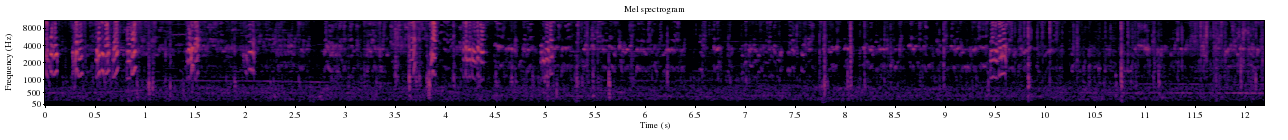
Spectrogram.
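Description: Hand screwdriver driving screws through the hinge of a boat's storage-locker lid: faint scattered clicks and short squeaks of metal on metal.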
